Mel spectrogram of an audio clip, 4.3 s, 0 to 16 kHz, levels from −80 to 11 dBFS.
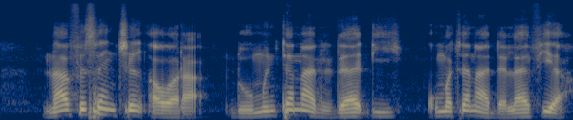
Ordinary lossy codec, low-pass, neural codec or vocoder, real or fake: none; 14.4 kHz; autoencoder, 48 kHz, 128 numbers a frame, DAC-VAE, trained on Japanese speech; fake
